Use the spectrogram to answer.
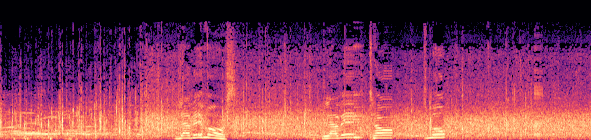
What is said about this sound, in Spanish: Acaba de salir de la ermita. Recibida con aplausos. Todo el mundo captando este momento Acaba de pasar la Virgen. Ya está en la mitad de la explanada la Virgen del Rocío.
